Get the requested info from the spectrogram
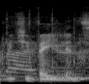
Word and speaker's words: Richie Valens: Richie Valens en españolizado. – Él, se, él, lo pronunciaba Richie Valens.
